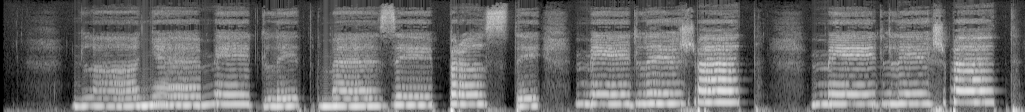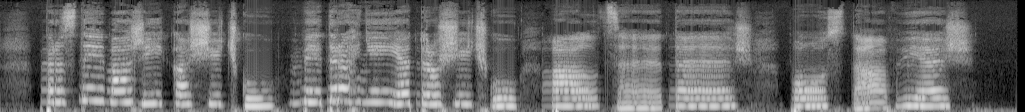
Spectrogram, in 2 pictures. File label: Czech Audio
